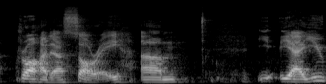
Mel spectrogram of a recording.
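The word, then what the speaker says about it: Drogheda: to 6'2 in gauge and the Dublin to Drogdia railway used 5'2 in gauge. That's Drawa. Drawa, sorry.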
